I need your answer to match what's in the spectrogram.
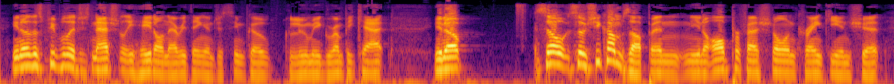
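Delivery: usual speaking voice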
